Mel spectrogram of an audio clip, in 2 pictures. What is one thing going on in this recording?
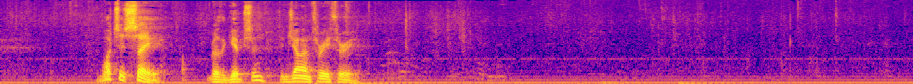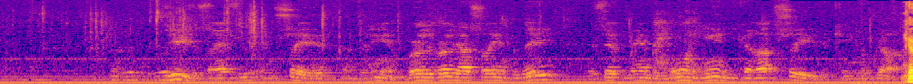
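An elderly man speaks calmly into a microphone, his voice sometimes rising to a loud, forceful delivery.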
